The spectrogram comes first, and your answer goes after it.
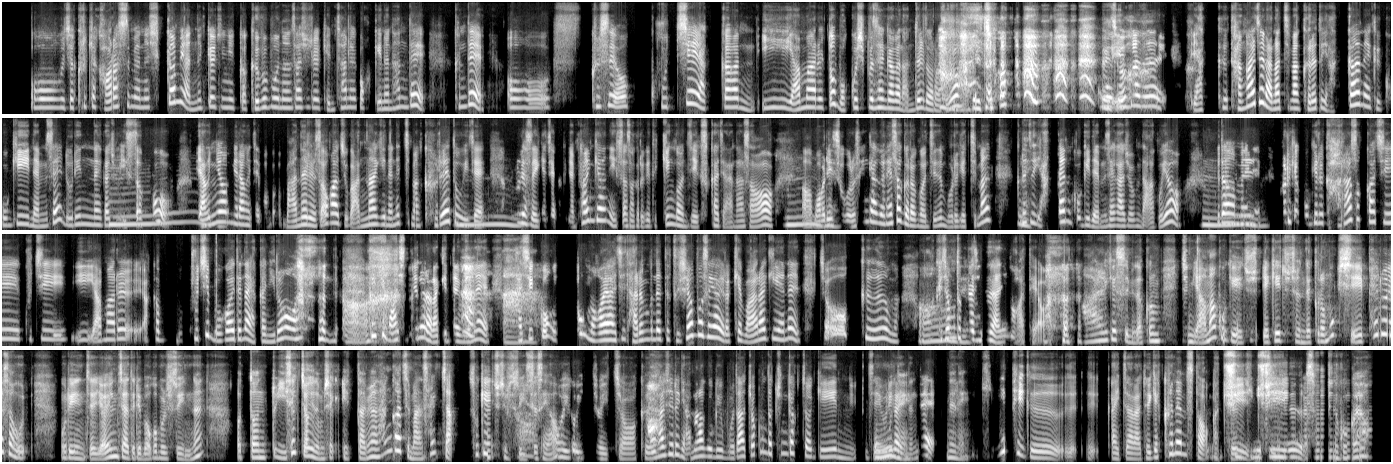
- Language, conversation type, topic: Korean, podcast, 여행지에서 먹어본 인상적인 음식은 무엇인가요?
- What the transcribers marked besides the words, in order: laugh; laughing while speaking: "왜죠? 왜죠?"; tapping; laughing while speaking: "이런"; laugh; laugh; gasp; other background noise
